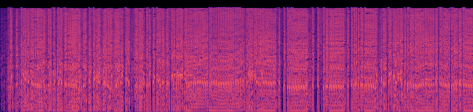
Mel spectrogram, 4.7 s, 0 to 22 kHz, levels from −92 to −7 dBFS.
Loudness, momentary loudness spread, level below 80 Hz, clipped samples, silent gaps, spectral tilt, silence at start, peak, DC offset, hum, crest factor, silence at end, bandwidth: -27 LUFS; 1 LU; -50 dBFS; under 0.1%; none; -0.5 dB/octave; 0 s; -10 dBFS; under 0.1%; none; 20 dB; 0 s; 17.5 kHz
